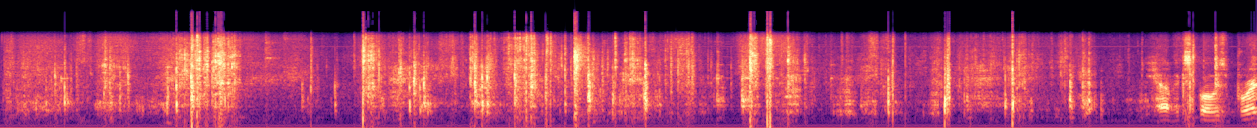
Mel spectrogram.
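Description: Inspection camera and its cable rubbing and knocking against the masonry flue walls as the camera moves down the chimney: an irregular run of scrapes and clicks over a steady hiss.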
